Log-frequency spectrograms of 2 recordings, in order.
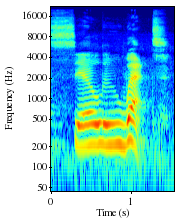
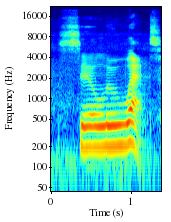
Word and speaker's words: silhouette: punch the word so for this number one we're punching it on the last syllable so we pronounce it as silhouette silhouette okay now number two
